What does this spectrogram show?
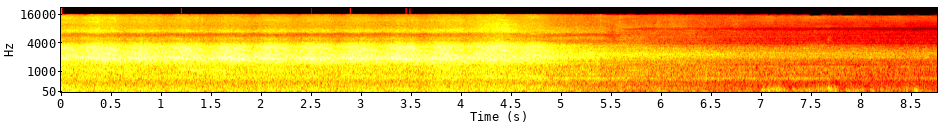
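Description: An Avanti West Coast express passenger train passes close by at speed: loud rushing wheel and rail noise with a quick, even rhythmic clatter as the coaches go by. About five seconds in it fades away as the train draws off down the line.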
